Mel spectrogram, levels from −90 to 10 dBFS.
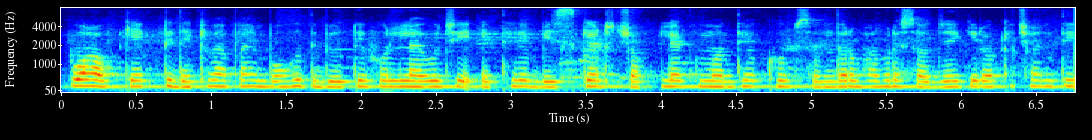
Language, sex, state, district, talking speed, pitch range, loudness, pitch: Odia, female, Odisha, Malkangiri, 160 wpm, 195-210 Hz, -19 LUFS, 205 Hz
